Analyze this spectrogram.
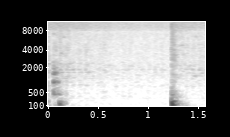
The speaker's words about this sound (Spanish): ¿Escuchan eso? Es como si golpearan la puerta. Voy a ver, voy a ver qué, qué está sucediendo. ¿Están golpeando la puerta?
